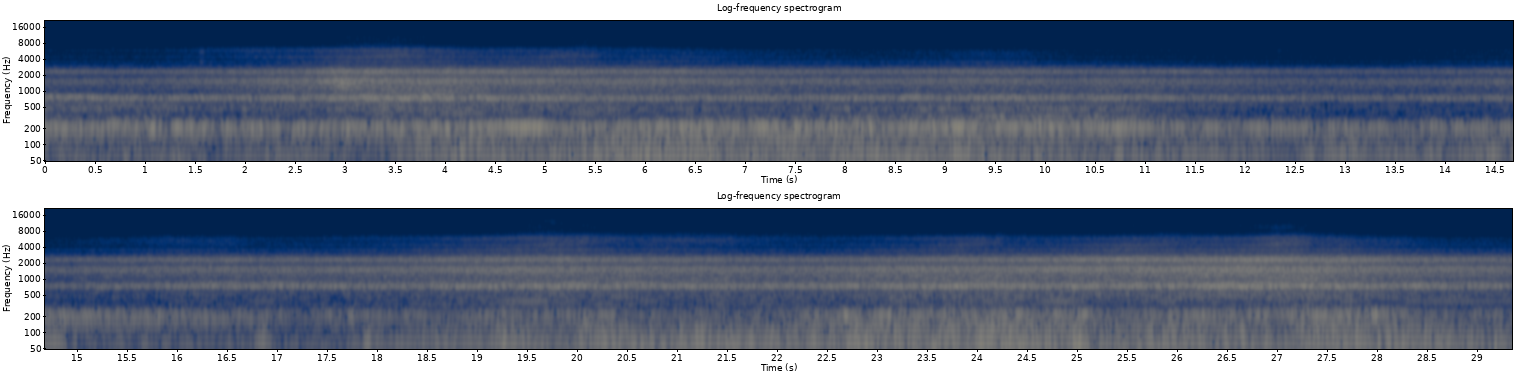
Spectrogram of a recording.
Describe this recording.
The UBahn tracks here are elevated above the road. These are the vibrations in one of the massive metal supports recorded with a contact mic. Between trains not much is audible in the structure - just very minimal traffic - so I've edited to shorten the gaps. The sound is somewhat different depending on train direction. In this recording it is eastbound followed by westbound, repeated twice.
